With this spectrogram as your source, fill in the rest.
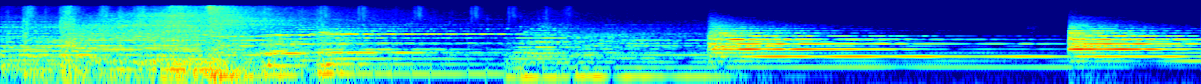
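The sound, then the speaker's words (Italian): Church bells of a village ring out across a snow-covered valley: several heavy strikes with rich, humming overtones that overlap and linger in long, slowly fading decays, alone without voices. “I rintocchi delle campane che chiamano a raccolta la gente del paese sono l'unico rumore che rimbalza da un capo all'altro della valle.”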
